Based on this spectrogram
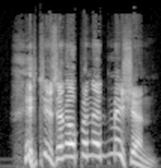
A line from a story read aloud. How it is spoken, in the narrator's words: he cried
